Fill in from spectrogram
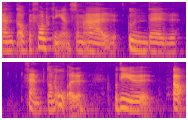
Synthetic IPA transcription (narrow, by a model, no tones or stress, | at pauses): ɛnt̪a̰vbɛfɔlknɪŋə̰nsɔmæɾɵnd̪əɾ | fɛmt̪ɔnoːɾ | ɔd̪ɛɾjɵ | ɑː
